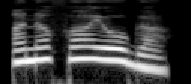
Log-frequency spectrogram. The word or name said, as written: ಅನಫಾಯೋಗ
